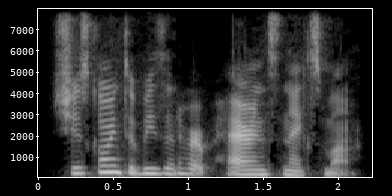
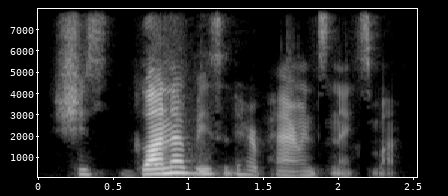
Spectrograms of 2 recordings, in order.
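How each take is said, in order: First: Going to is said in full. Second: Going to is reduced to gonna. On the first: "Let's say we have" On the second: "The reduction is going to be"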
